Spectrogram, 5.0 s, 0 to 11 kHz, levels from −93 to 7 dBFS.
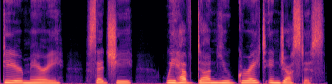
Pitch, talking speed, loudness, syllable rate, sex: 220 Hz, 120 wpm, -18 LUFS, 3.4 syllables/s, female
